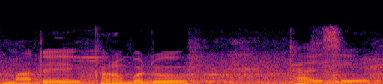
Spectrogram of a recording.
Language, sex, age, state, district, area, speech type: Gujarati, male, 30-45, Gujarat, Narmada, rural, spontaneous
